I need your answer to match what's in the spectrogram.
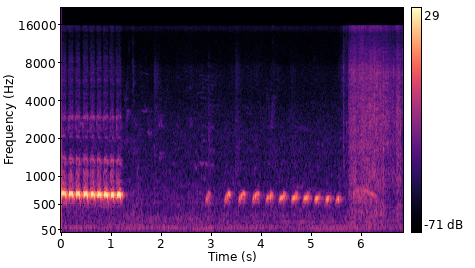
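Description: A brown dove gives a quick burst of hooting notes, then a series of about a dozen soft, low coos that speed up. A short rush of noise follows at the end.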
